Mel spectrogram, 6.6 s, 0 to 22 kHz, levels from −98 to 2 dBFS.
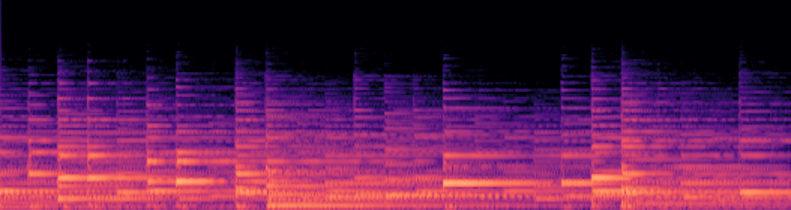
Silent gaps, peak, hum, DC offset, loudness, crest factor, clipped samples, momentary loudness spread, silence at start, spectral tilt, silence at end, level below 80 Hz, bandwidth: none; -8 dBFS; none; under 0.1%; -24 LUFS; 16 dB; under 0.1%; 8 LU; 0 s; -10 dB/octave; 0 s; -44 dBFS; 5.4 kHz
